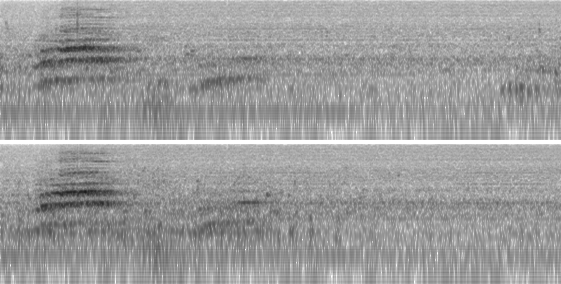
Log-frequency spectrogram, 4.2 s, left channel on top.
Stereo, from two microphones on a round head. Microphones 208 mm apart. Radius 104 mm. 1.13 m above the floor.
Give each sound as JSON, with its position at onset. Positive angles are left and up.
{"t": 0.2, "sound": "a cat meowing", "side_deg": -20, "distance_m": 1.7}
